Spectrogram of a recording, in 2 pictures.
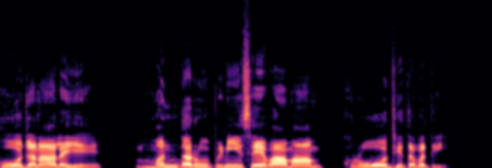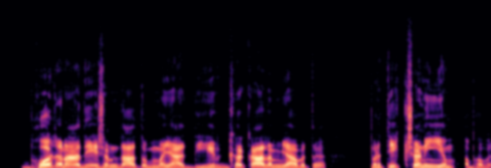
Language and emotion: Sanskrit, angry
